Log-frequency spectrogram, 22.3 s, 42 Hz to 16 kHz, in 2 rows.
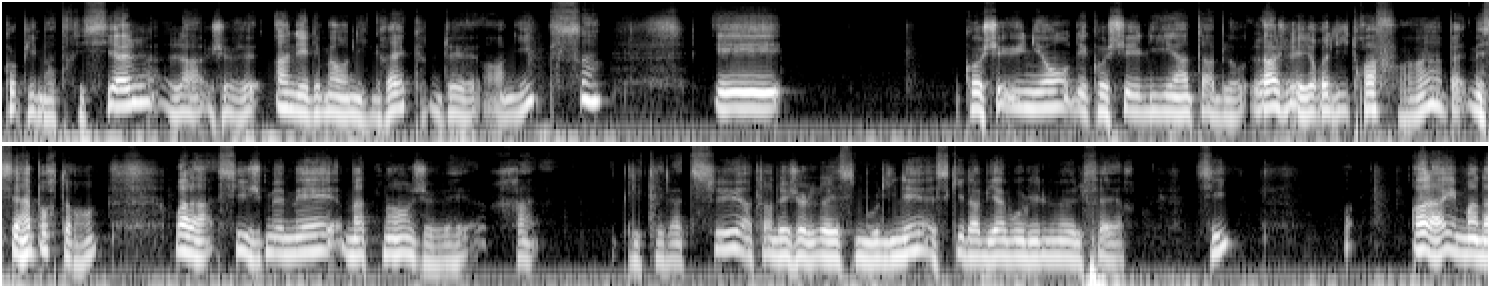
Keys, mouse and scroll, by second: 1.2 click, 5.8 click, 9.4-10.4 drag, 11.6 click, 15.3 click, 18.5 click, 19.3 click.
